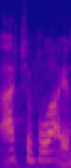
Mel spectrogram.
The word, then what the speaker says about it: Atchafalaya: I love the Atchafalaya swamp. Loved it. And I'm glad that you actually pronounced it right.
